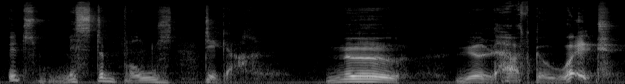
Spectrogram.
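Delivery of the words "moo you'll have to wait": loud, slow bellowing moo; bellowing bull. A narrator's reading. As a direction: boom it out like a big bull. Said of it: "bellows Mister Bull".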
